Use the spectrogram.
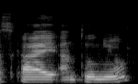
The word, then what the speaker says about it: Skye Antoniou: So you can look for her, Skye Antoniou. I hope I pronounce your name right.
